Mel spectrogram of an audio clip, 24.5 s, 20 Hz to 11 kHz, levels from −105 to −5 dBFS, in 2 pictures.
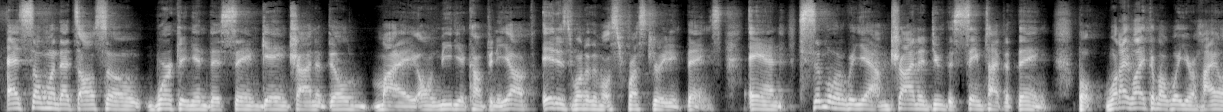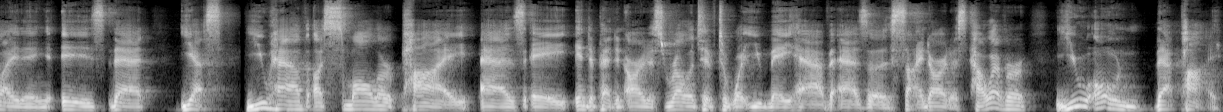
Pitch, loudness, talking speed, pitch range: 110 Hz, -20 LUFS, 175 wpm, 100-125 Hz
